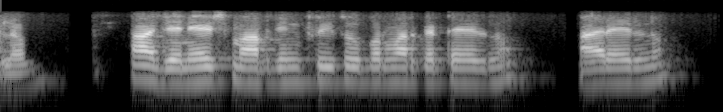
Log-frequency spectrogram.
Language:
Malayalam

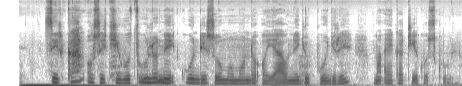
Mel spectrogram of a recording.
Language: Luo (Kenya and Tanzania)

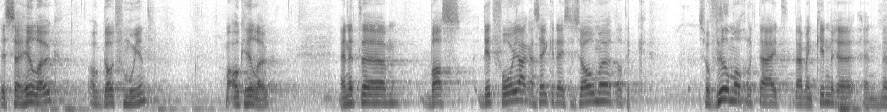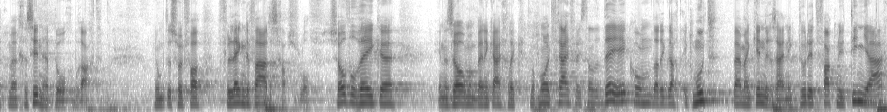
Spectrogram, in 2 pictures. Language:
Dutch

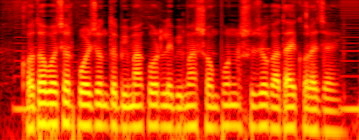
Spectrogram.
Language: Bangla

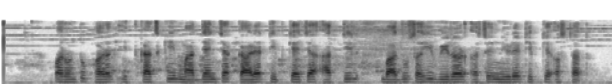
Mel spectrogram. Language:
Marathi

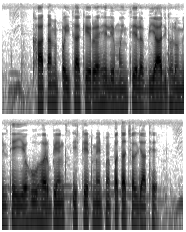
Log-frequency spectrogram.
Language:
Chhattisgarhi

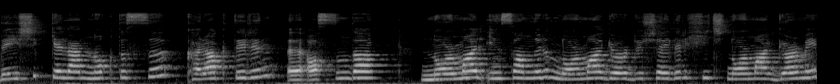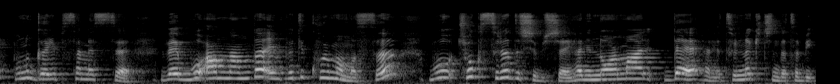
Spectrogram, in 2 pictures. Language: Turkish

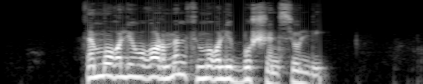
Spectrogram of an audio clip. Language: Kabyle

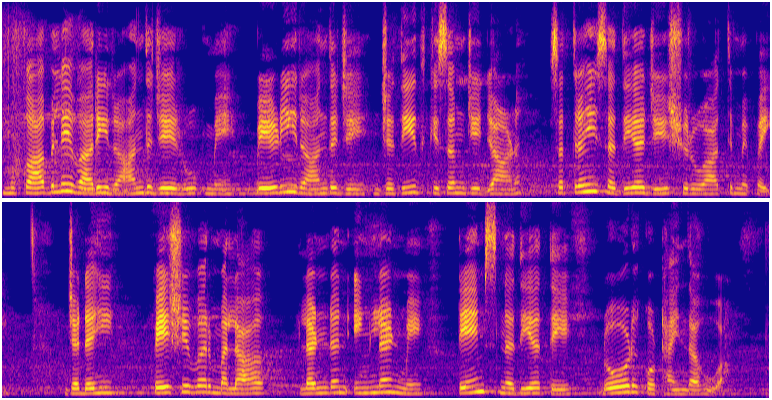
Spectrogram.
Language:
Sindhi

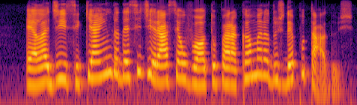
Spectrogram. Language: Portuguese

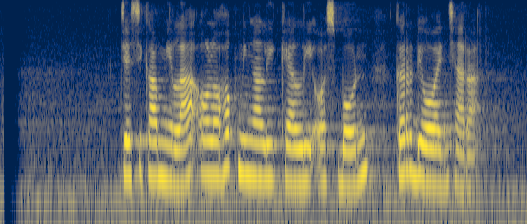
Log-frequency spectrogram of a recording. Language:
Sundanese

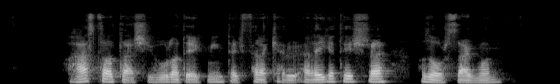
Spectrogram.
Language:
Hungarian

